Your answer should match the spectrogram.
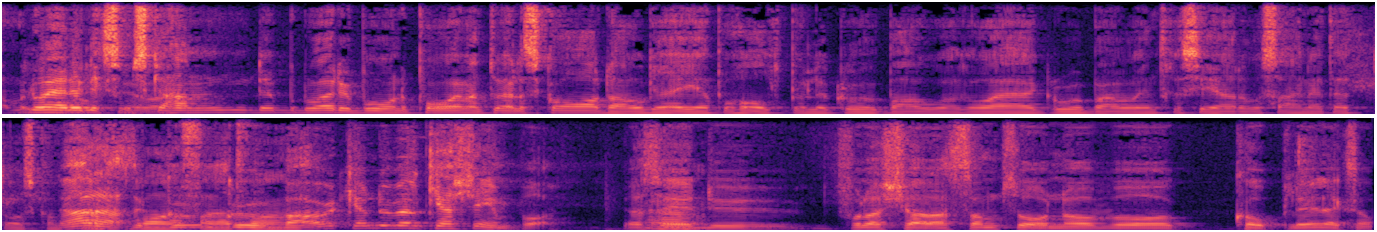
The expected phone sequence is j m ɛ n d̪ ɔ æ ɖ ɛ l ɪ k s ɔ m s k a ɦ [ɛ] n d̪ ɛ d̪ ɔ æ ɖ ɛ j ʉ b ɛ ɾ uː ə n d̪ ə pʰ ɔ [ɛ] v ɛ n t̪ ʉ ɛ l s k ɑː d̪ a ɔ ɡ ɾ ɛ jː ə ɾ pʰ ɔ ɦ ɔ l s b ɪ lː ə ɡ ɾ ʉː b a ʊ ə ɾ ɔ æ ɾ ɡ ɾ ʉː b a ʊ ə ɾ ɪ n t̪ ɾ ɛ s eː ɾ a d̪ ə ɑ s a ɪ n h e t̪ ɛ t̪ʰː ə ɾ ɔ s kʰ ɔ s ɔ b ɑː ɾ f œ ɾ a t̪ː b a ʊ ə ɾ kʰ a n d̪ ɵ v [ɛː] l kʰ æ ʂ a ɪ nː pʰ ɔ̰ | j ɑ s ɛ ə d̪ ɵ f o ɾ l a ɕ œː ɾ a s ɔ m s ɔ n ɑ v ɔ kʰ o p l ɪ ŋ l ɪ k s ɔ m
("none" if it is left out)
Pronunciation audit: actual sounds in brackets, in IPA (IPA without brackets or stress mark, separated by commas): a, ɛ, ɛ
